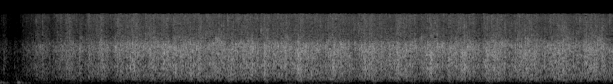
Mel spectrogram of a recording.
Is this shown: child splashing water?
no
